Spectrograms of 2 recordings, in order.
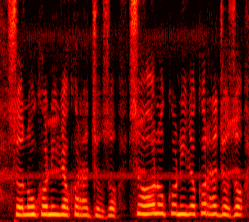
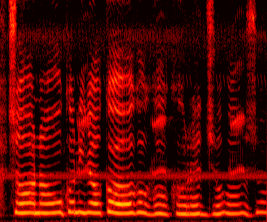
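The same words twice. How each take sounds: First: Quick, high rabbit mantra; fast, pitched-up nervous chant; self-reassuring rabbit. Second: High, shrinking, stuttering rabbit; fearful stammer. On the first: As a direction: rattle it off to keep up courage. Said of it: "e si ripeteva". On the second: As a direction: let the courage falter on "coraggioso". Courage fails in the repetition. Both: A narrator's reading.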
